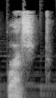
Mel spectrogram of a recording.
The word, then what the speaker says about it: brushed: You know, I know there's an ED at the end of that word, but listen to the pronunciation, brushed, right? – Yeah, it's a soft D like a T sound. – It is not brushed. It is not. – That's brushed. Right.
